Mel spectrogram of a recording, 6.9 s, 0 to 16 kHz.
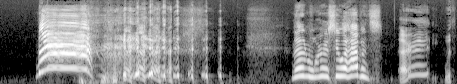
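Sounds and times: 
person imitating an elf with a loud high-pitched scream: 0:00.6 - 0:01.4
laughter: 0:01.2 - 0:03.7
speech: 0:01.5 - 0:03.1, 0:04.4 - 0:06.8.

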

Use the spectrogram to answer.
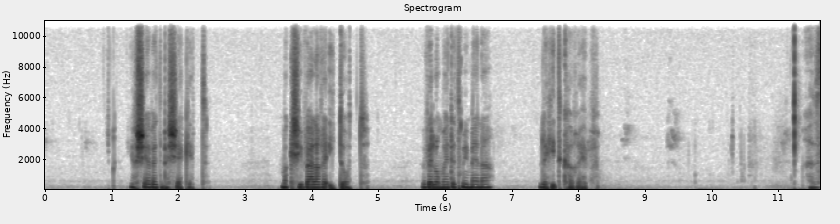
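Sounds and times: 
speech: 0:01.3 - 0:02.5, 0:03.6 - 0:04.9, 0:05.6 - 0:06.8, 0:07.4 - 0:08.4, 0:11.4 - 0:11.6
faint bird chirps: 0:08.5 - 0:11.6
low rumble: 0:09.0 - 0:10.8.

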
